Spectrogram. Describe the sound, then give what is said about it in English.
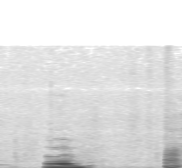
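A single buzzy fart lasting about half a second, with a steady low pitch and clear overtones, then a brief rougher burst of sound a moment later. “Is that a fart?”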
